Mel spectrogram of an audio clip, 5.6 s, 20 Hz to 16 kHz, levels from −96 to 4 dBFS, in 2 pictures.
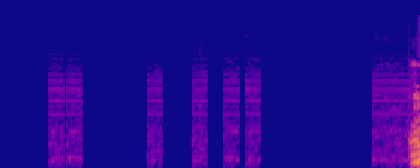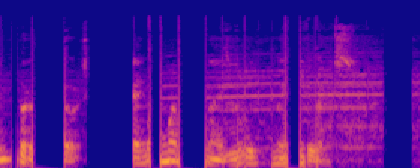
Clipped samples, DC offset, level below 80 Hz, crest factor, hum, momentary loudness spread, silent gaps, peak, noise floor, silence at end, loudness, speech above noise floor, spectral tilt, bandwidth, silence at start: under 0.1%; under 0.1%; -60 dBFS; 22 dB; none; 13 LU; 3.47-3.69 s; -10 dBFS; under -90 dBFS; 0.25 s; -30 LUFS; over 63 dB; -7.5 dB/octave; 10.5 kHz; 2.75 s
